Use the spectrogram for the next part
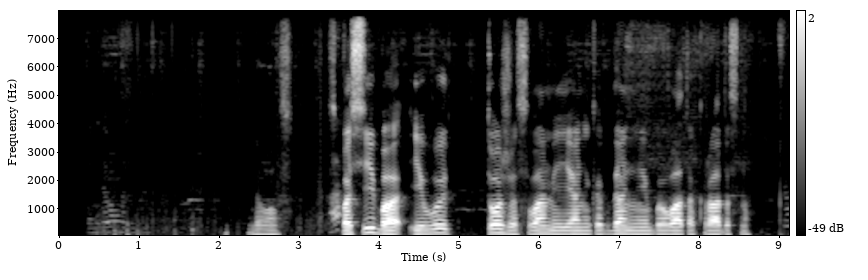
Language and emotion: Russian, neutral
